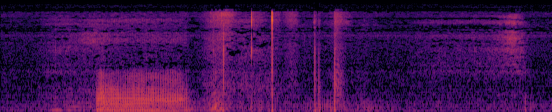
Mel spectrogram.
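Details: A person snoring loudly: a single buzzing, vibrating snore of about one second, then faint clicks and breathing in a quiet room; snoring.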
